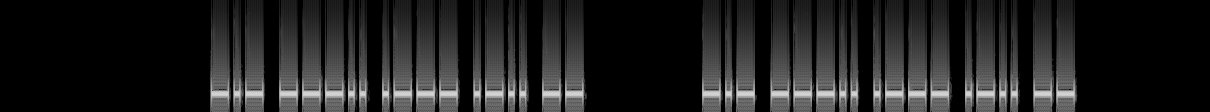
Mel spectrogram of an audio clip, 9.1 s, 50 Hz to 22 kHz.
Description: Morse code, heard as a keyed tone, about 28 wpm, 700 Hz. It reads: K8JLM K8JLM
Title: USA Call Signs - 5 Characters - Repeated 2x - 28wpm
